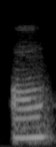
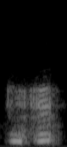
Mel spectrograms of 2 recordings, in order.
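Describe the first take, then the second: First: The syllable is said in the first tone. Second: The syllable is said in the third tone. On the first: "first tone" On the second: "third tone"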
